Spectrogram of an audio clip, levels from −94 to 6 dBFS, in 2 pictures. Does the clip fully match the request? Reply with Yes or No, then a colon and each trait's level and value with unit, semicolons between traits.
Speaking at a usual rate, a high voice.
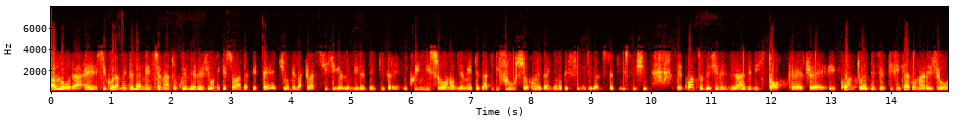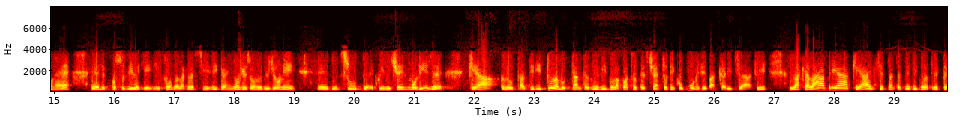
Yes: average, 140 wpm; very high, 325 Hz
